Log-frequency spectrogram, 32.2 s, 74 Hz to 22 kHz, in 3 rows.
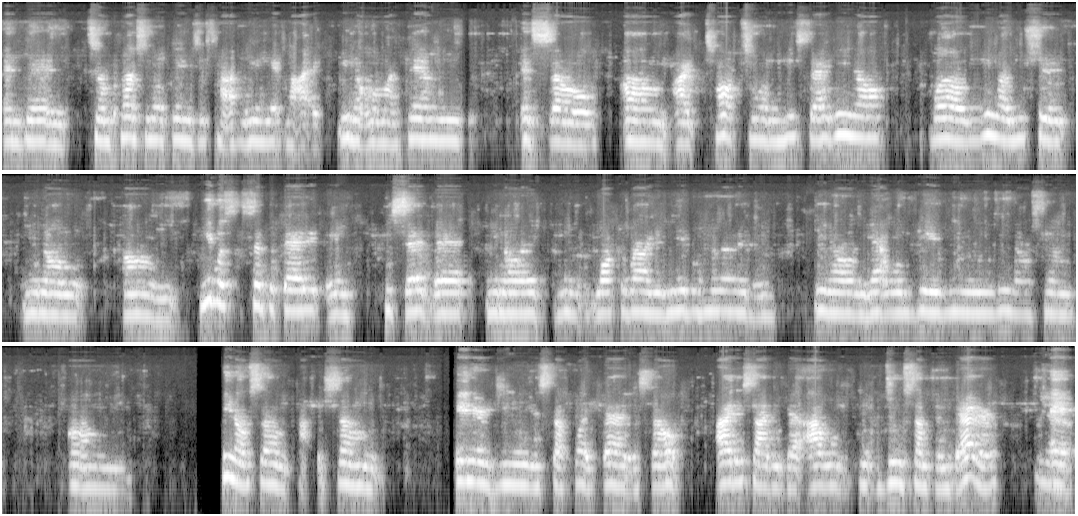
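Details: Aphasia in a 43-year-old woman after a stroke in 2020 that left her unable to talk; she has had several speech therapists and still takes her time when talking. Finding: aphasia.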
